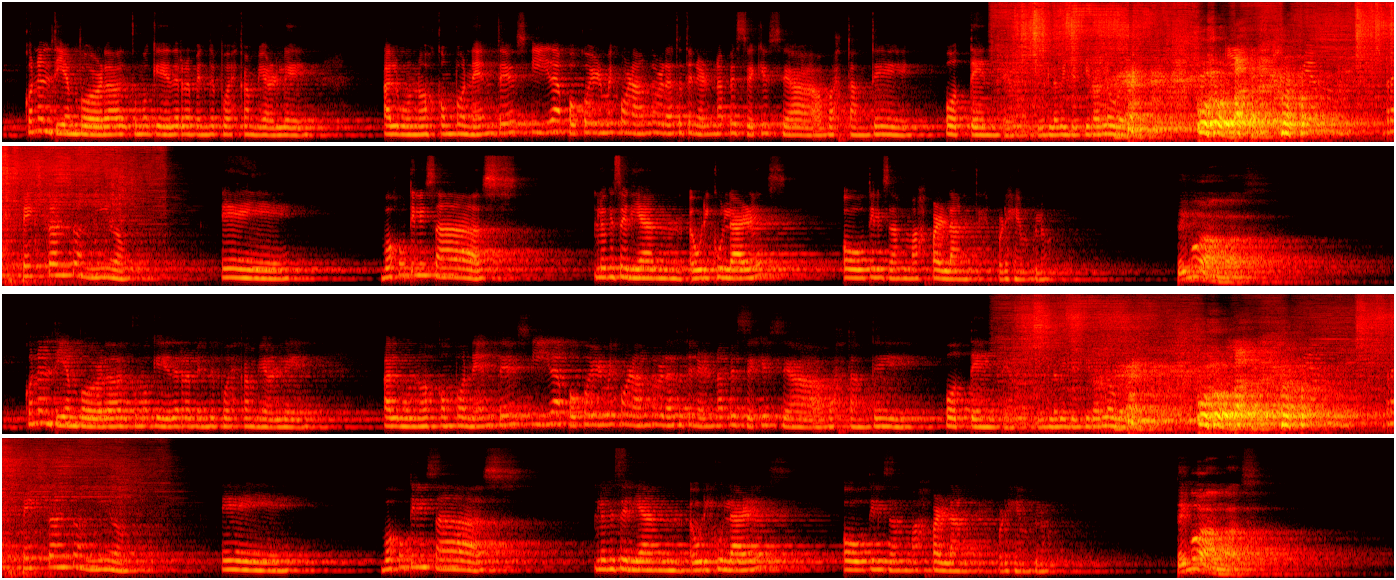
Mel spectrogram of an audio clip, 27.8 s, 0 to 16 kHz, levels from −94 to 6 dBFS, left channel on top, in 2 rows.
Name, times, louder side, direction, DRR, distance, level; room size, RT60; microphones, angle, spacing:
voice 1, 0.2-3.1 3.8-9.1 9.4-11.4 12.2-13.5 13.8-15.2 16.1-16.8 17.7-19.0 19.8-21.6 22.3-24.4, left 1 dB, 85° left, 5 dB, 2.0 m, -38 dB
sound 1, 10.0-14.8 15.0-15.1, left 2 dB, 55° left, 2.9 m, -30 dB
voice 2, 25.7-26.5, right 2 dB, 75° right, -1 dB, 2.5 m, -35 dB
27.5 x 23.0 x 7.1 m, 2.4 s
head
